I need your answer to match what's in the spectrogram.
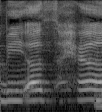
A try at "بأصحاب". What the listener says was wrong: بأصحا، بأصحا، صاد کو موٹا پڑھیں گے، بأصحاب الفیل، بأص بأصحا، زبان کے نوک سے نہیں پڑھنے اس کو، بأصحا صاد، بأصحا، بأصحاب الفیل، اس کو ٹھیک کر لینا ہے جی۔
